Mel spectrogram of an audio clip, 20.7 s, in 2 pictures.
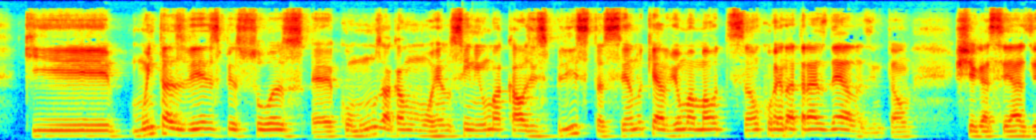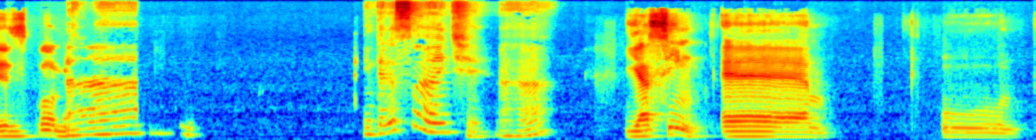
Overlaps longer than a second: none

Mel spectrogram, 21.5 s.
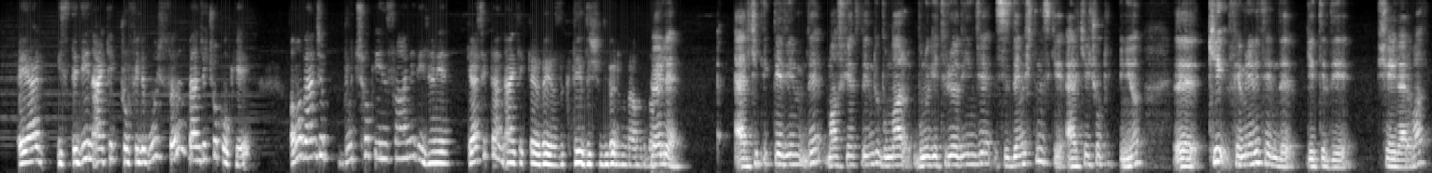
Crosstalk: none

